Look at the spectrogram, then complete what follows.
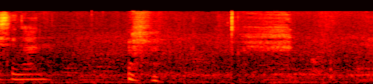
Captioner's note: chuckles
